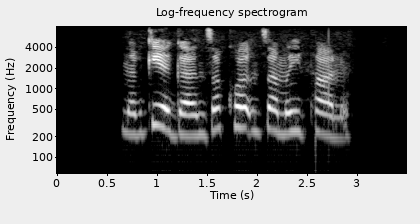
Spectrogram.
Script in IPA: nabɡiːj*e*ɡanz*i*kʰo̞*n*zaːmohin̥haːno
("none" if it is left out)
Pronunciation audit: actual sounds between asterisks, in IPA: e, a, n

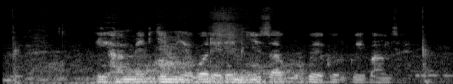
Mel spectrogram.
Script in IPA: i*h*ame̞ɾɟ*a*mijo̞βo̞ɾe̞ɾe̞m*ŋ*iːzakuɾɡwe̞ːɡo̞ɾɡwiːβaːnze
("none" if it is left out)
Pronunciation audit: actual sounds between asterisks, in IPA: h, i, ɲ

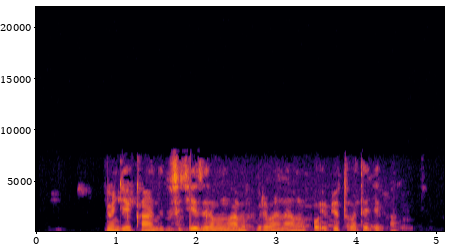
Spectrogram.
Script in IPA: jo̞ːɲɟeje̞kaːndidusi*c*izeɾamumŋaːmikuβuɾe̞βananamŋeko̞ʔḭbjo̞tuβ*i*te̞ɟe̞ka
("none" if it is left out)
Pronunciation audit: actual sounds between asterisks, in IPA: c, a

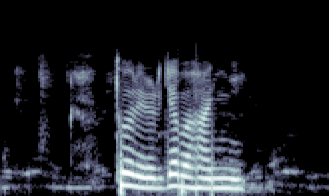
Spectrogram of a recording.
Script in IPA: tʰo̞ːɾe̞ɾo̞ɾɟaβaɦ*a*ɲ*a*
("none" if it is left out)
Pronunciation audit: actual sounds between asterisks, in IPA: a, i

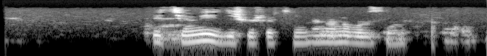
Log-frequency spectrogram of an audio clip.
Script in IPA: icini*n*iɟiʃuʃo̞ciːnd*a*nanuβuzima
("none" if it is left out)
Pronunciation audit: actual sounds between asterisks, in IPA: none, a

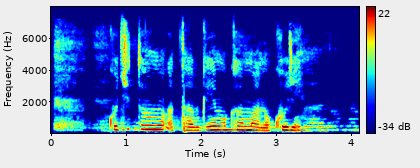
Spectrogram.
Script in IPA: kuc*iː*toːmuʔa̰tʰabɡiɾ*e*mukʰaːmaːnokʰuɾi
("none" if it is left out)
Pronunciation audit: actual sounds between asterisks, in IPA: i, e

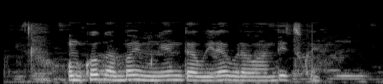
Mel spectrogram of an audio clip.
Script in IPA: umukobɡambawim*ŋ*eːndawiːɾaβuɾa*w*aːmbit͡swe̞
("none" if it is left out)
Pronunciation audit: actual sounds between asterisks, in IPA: ŋ, w

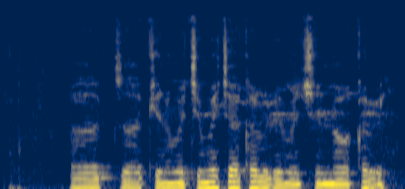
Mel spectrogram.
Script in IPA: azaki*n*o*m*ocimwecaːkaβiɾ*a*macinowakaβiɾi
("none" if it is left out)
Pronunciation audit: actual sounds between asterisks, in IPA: n, m, i

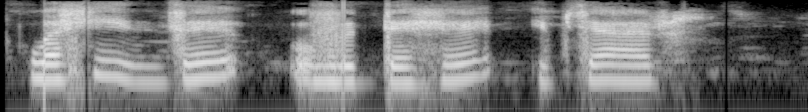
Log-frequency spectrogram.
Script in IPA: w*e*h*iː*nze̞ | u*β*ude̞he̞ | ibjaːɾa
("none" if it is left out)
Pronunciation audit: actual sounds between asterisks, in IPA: a, iː, β

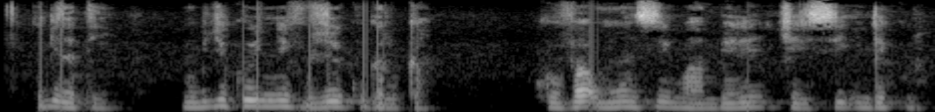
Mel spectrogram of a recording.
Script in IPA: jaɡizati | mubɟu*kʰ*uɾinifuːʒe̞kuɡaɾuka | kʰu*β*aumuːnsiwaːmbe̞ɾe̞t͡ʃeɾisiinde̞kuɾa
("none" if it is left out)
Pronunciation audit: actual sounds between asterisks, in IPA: k, v

